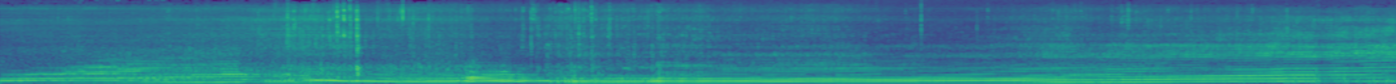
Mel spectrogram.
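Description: Rally car engine at full throttle on a gravel stage: the pitch climbs, drops away from about three seconds in, then climbs steadily again for most of the rest as the car accelerates. A few sharp ticks come around four to five seconds in.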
